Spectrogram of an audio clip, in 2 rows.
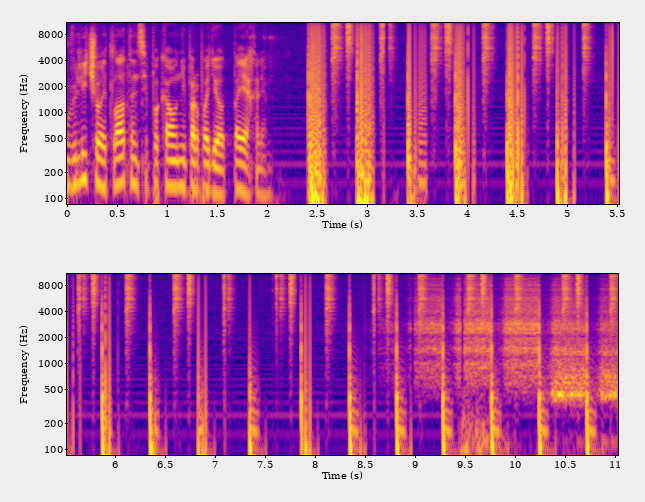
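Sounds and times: hi-hat ticks: 2.4 - 11.0
kick drum: 2.4 - 11.0.

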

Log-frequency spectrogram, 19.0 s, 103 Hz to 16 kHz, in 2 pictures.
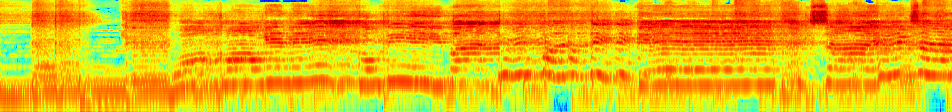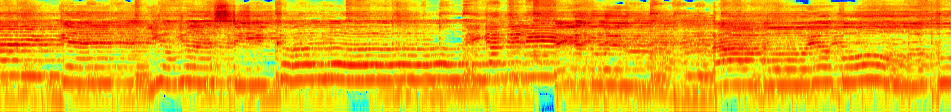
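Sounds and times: backing music: 0.0 - 19.0
woman singing into a microphone: 1.2 - 19.0.

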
